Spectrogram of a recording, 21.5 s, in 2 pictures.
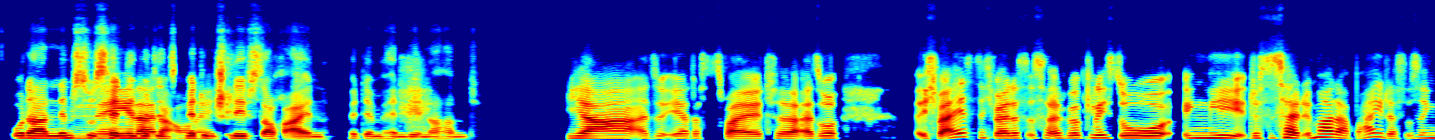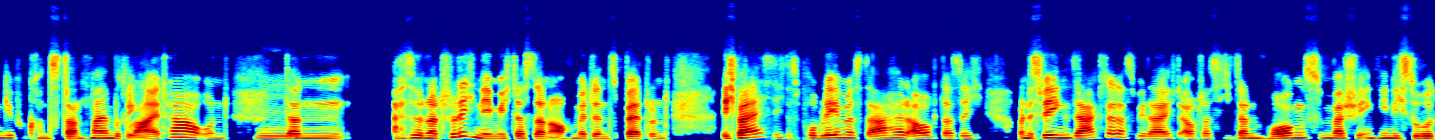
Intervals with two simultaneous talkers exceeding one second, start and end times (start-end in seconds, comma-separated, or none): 0.5-1.7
